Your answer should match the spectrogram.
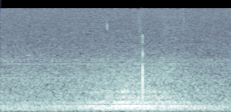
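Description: One short click of a putter striking a golf ball, about three-quarters of the way through, over low steady outdoor background ambience.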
